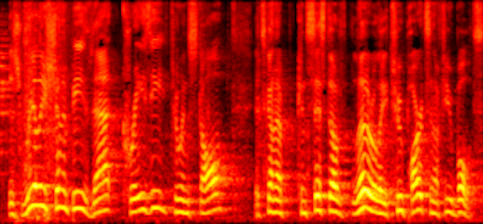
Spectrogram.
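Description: Pitched high, a man speaks with ordinary pitch variation. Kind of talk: tutorial. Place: garage. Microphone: phone near.

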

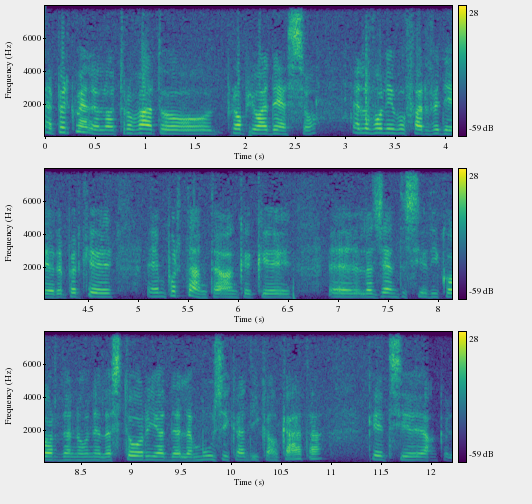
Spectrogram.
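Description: Against light background noise, a woman with a Dutch accent speaks at a moderate pace, her fairly high pitch showing ordinary variation. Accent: Dutch accent in Italian. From Netherlands. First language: Dutch (speaking Italian). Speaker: puppet maker. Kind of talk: interview; interview answer. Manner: halting. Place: workshop. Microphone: handheld.

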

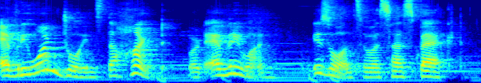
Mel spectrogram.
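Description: A woman's voice with very wide pitch swings. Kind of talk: review commentary. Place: home room. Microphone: lapel.

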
